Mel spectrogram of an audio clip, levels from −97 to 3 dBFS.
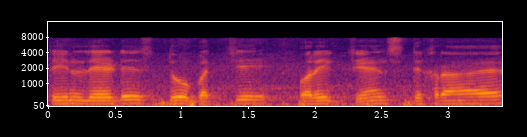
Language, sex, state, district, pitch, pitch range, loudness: Hindi, male, Uttar Pradesh, Deoria, 140 Hz, 130-145 Hz, -25 LUFS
